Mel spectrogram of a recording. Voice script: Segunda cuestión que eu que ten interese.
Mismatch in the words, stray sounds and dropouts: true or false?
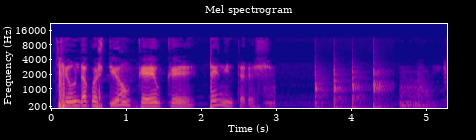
true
